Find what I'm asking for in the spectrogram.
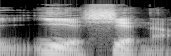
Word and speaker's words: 歙县: 那么那个这个歙县呢，又称为叶县呐，哦，啊、呃，就是应该念破音字要念成叶了，哦，就叶县呐，哦。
